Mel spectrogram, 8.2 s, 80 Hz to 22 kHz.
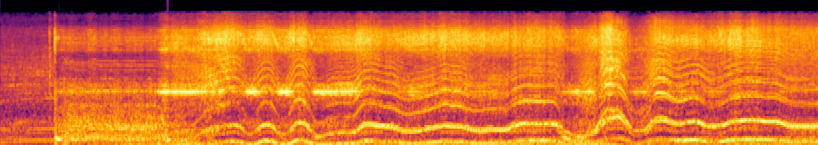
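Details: Emax LS2206 2300kv motor running with a high whining tone that rises and falls with throttle and has a rough warbling edge; the owner suspects a bad bearing, not confirmed.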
